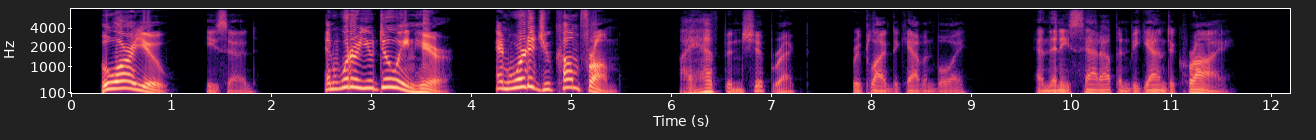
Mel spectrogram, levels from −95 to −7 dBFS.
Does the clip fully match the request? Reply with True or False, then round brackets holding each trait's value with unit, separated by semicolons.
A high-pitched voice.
False (95 Hz)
